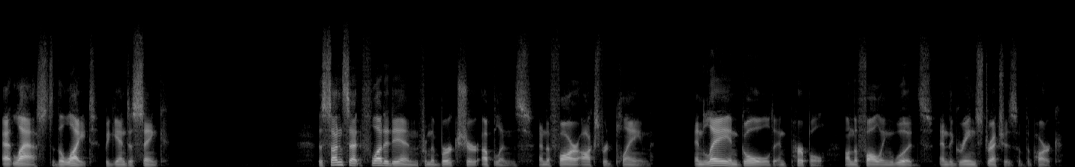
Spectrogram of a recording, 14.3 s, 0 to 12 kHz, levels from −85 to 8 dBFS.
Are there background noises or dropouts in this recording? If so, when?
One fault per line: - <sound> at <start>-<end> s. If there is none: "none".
none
